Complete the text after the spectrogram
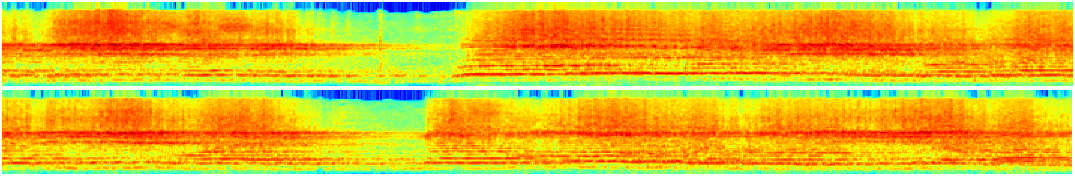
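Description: Men chant a slow, drawn-out melody in a large echoing hall.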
